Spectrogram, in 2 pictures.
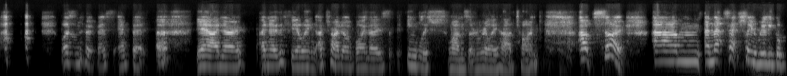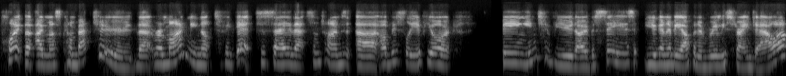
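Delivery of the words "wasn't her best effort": quiet laughter in voice. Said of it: "I'm laughing here".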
